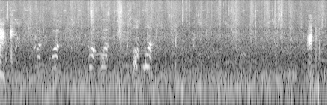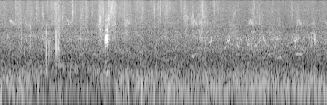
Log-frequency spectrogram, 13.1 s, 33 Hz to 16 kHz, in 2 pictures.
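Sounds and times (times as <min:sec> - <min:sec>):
ducks quacking: 0:00.0 - 0:04.2, 0:06.0 - 0:06.5, 0:08.5 - 0:08.9, 0:10.0 - 0:13.0.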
